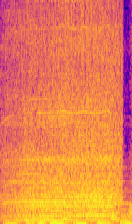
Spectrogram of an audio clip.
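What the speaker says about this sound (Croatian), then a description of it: "Uradit ću to brzo uz pomoć miksera." An electric motor whirs loudly and steadily, its pitch pulsing in short cycles before cutting off near the end.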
